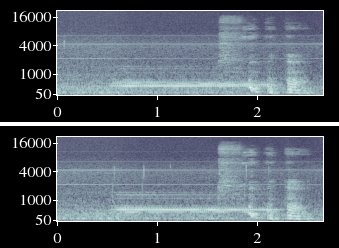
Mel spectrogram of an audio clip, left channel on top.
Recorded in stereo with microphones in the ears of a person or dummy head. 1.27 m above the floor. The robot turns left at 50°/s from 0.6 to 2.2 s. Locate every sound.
1.6 s laughter: 35° right (ahead or behind), 0.9 m; by 2.6 s 10° right (ahead or behind), 0.9 m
